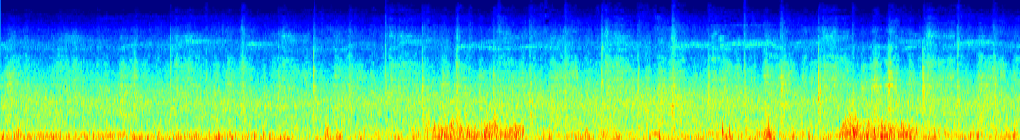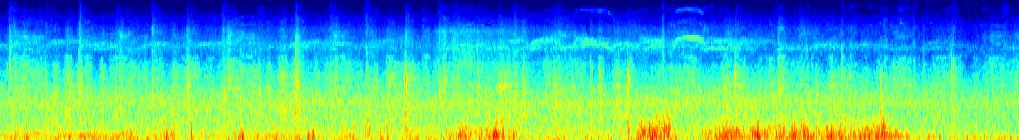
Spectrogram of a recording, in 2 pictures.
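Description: Footsteps tap on stone paving at a steady walking pace.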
